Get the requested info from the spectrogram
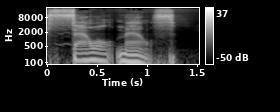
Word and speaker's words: Falmouth: No, it's pronounced foul mouth. – Is it really? – Just like everybody else.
